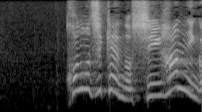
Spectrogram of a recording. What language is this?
Japanese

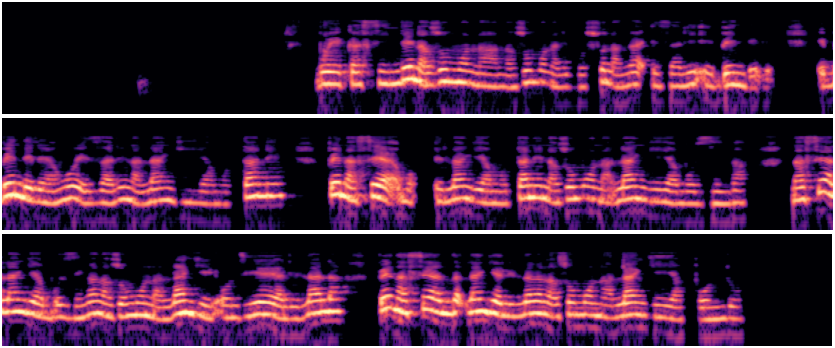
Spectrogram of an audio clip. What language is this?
Lingala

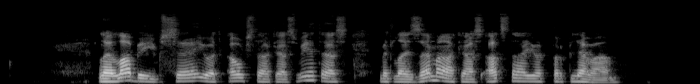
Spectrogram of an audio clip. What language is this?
Latvian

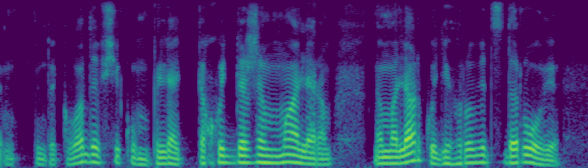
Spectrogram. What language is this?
Russian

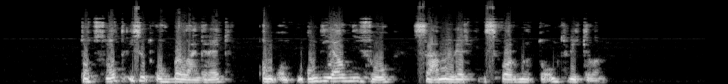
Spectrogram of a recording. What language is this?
Dutch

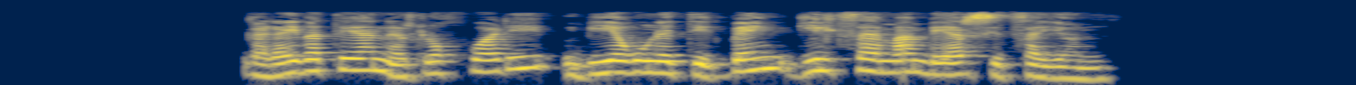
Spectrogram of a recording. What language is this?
Basque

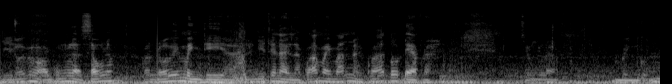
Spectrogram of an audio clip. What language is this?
Vietnamese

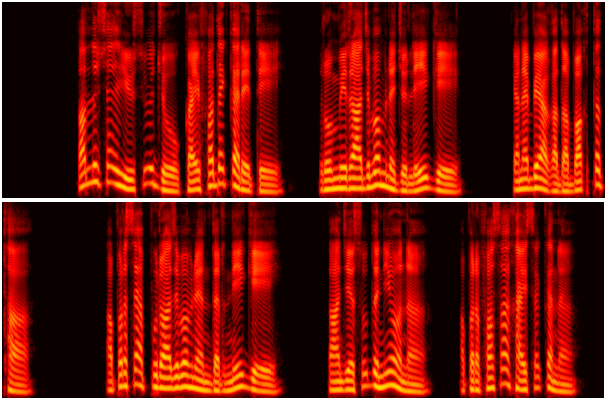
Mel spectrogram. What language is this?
Kangri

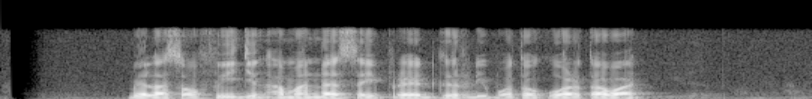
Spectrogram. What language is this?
Sundanese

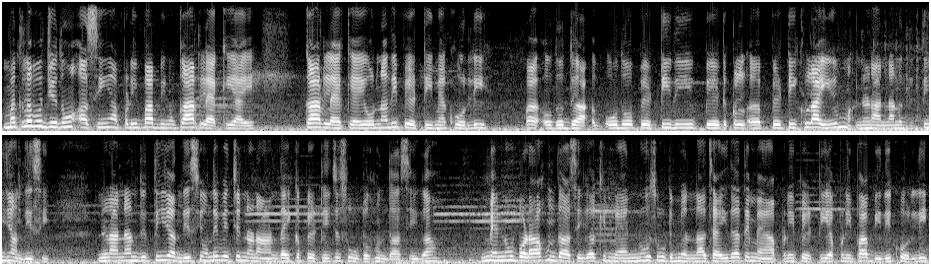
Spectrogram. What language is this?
Punjabi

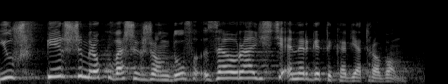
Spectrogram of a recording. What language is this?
Polish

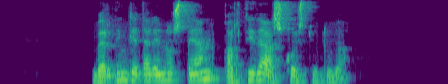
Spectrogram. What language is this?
Basque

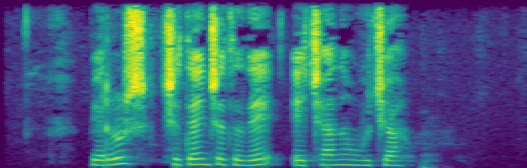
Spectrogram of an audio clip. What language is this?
Mari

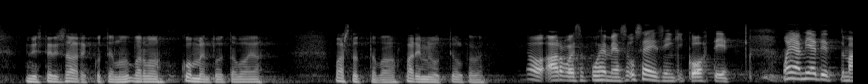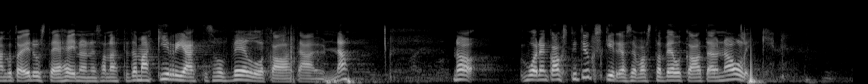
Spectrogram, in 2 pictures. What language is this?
Finnish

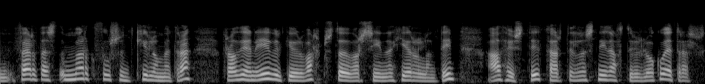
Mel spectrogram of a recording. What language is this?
Icelandic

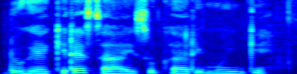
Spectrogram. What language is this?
Kikuyu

